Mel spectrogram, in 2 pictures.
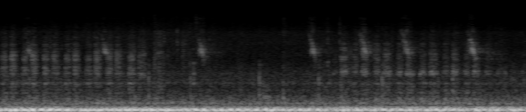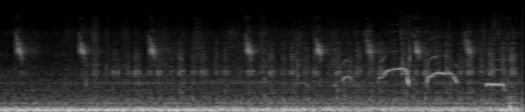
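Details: Stray mother dog with her newborn litter of puppies, given shelter and food after living rough: steady breathy panting bursts about three per second, with a few high, curving squeaks near the end over a low background rumble.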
